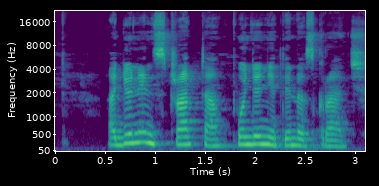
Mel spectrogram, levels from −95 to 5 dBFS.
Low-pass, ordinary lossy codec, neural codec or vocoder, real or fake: none; none; none; real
